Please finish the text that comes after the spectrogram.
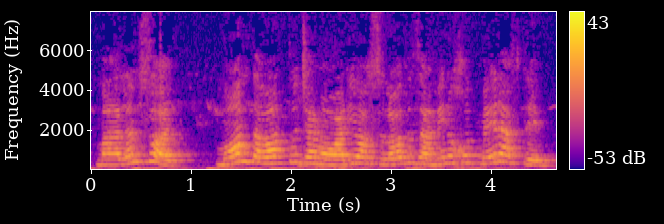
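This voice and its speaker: A woman's voice: high voice, fairly bright tone. A woman playing a polite, eager village schoolgirl, deferential and earnest, in a radio drama. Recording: echoey room, distant from mic.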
